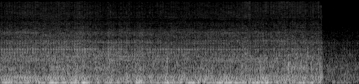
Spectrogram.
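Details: Honda Tornado single-cylinder motorcycle after valve clearance adjusted to 0.12 mm intake, 0.15 mm exhaust (had too much play): steady even thrum with no ticking or clatter; runs clean, reaching 115 easily.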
